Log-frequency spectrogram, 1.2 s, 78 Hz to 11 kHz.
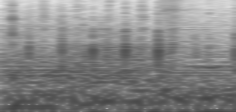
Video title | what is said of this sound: Perbandingan 3 Powerbank Murah 10.000mAh I Bagus Yang Mana? | ini akan goyang dan berbunyi nih klok klok klok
